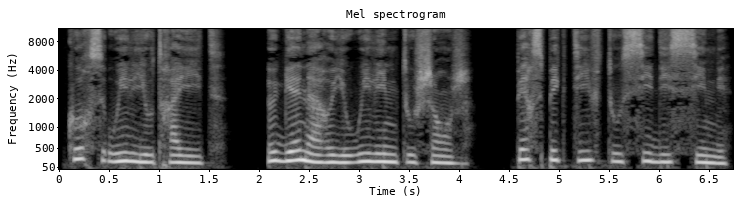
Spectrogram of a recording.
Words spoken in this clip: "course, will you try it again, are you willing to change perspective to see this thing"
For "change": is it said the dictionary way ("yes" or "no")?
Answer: no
